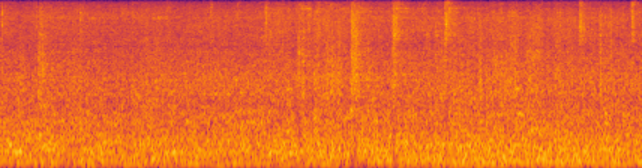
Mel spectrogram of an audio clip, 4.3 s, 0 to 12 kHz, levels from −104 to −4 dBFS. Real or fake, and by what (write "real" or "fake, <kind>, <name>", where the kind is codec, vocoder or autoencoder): real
